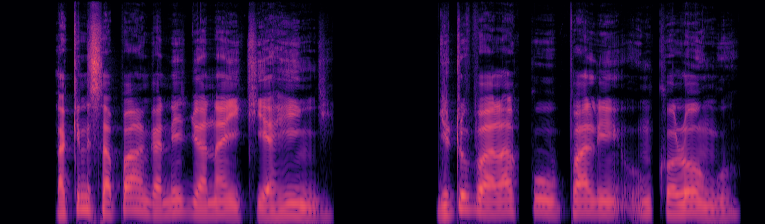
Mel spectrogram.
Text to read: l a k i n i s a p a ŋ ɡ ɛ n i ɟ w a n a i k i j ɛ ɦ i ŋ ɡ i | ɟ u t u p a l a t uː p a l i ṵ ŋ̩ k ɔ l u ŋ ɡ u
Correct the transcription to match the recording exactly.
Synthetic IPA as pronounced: l a k i n i s a p a ŋ ɡ a n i ɟ w a n a i k i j a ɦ i ŋ ɡ i | ɟ u t u p a l a k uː p a l i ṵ ŋ̩ k ɔ l ɔ ŋ ɡ u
